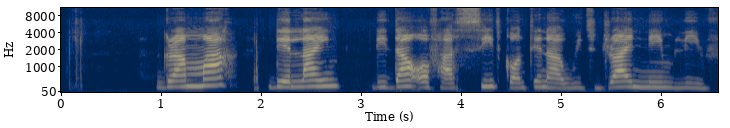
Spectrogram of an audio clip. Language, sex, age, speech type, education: Nigerian Pidgin, female, 30-45, spontaneous, tertiary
